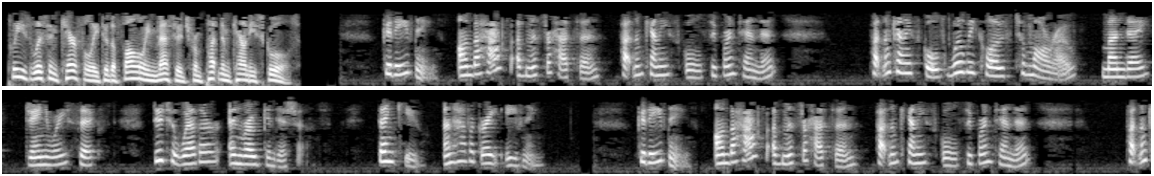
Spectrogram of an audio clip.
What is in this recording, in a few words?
Voicemail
